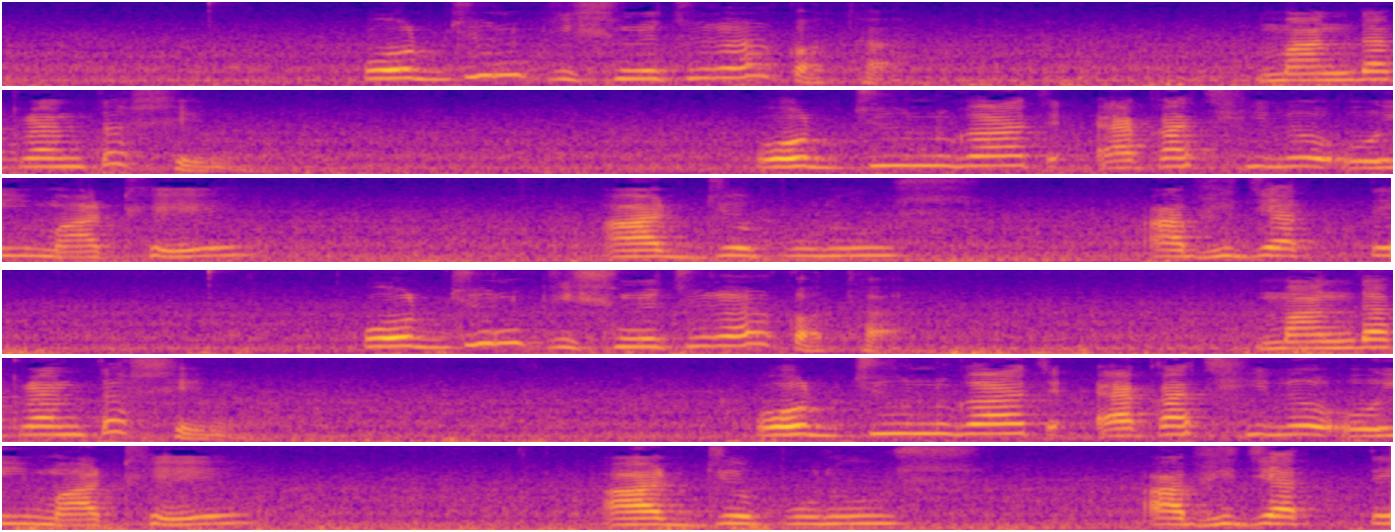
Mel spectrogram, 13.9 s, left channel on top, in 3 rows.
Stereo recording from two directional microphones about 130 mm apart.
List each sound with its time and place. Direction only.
1.2 s a woman's voice: 20° right (ahead or behind)
4.2 s a woman's voice: 20° right (ahead or behind)
7.2 s a woman's voice: 20° right (ahead or behind)
11.3 s a woman's voice: 25° right (ahead or behind)
13.1 s a woman's voice: 25° right (ahead or behind)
